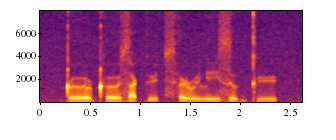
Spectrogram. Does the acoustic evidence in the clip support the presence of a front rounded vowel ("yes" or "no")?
yes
